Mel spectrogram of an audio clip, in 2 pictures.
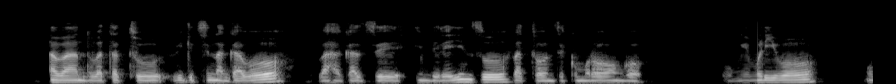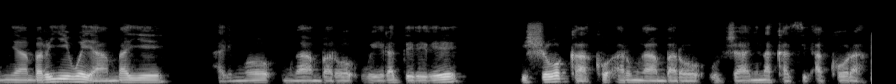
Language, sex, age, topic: Rundi, female, 36-49, education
